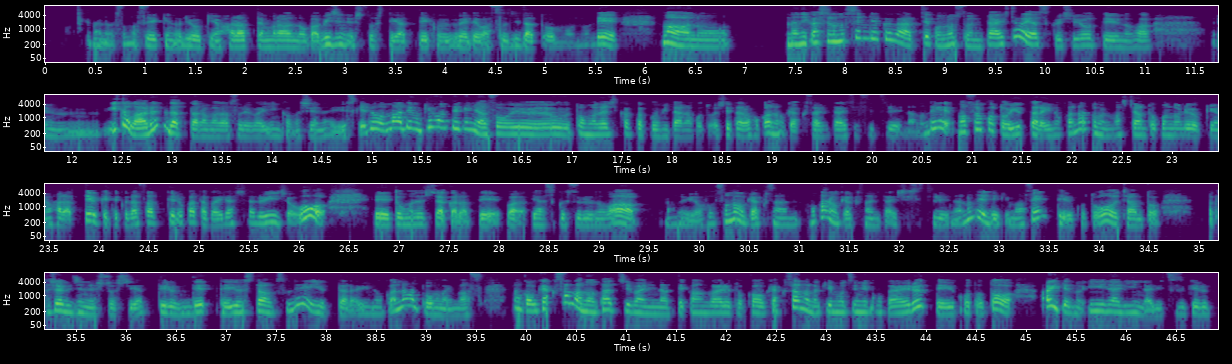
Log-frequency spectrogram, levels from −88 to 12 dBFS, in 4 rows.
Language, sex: Japanese, female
